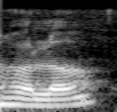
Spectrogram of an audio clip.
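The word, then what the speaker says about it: ح: আজকে আমাদের এর পরের অক্ষর হলো হা। এই অক্ষরে এক আলিফ টান হবে। হা এই অক্ষরের মাখরাজ হলো কণ্ঠনালীর মধ্য হইতে হা উচ্চারিত হয়, অর্থাৎ এই মধ্যখান থেকে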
